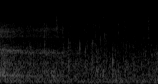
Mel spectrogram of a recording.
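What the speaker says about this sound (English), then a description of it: "watch out for the rain" Steady rain patters on a surface outdoors during rear drum brake work on a Dodge W150 truck, a faint, continuous hiss with no talking.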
